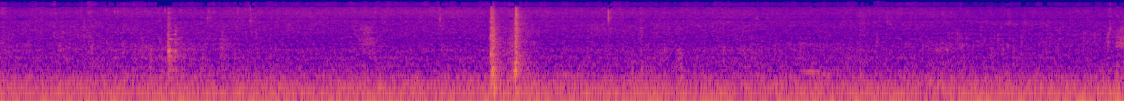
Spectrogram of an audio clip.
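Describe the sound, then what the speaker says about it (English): Southern hoe cakes fry in a pan with a soft, steady sizzle held at low volume, broken by a few brief clicks and scrapes, including a sharp double tap near the middle. "it does not take long at all to make up your batter and to fry your hoe cakes"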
